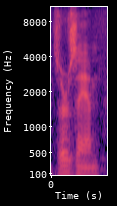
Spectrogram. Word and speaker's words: Zerzan: That's why Jerick Jensen and John Zerzan, see, I got to say his name again, Zerzan.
